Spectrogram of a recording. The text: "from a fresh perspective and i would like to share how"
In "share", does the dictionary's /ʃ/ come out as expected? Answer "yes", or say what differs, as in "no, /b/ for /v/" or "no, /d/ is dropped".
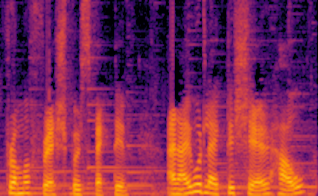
yes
